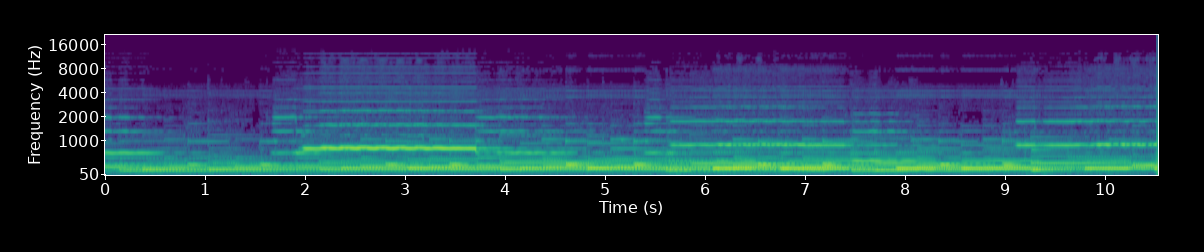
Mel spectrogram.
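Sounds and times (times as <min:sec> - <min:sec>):
flute: 0:00.0 - 0:10.5
harp: 0:00.0 - 0:10.5.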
